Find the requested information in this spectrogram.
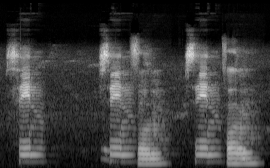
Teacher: আমরা যেখান থেকে ঝা উচ্চারণ করলাম এখান থেকে উচ্চারণ হবে সিন, সিন। সিন জিহ্বার আগা নিচের দুই দাঁতের আগার সঙ্গে লাগবে, লেগে উচ্চারিত হবে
